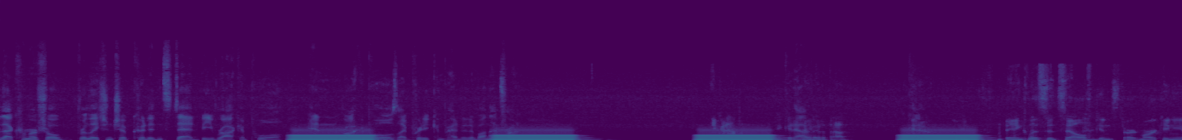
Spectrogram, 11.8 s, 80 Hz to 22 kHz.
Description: Ship horn signal, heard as a ship's horn, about 90 Hz, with room echo and speech in English. 4 short. At sea: a pilot vessel's identity signal in fog.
